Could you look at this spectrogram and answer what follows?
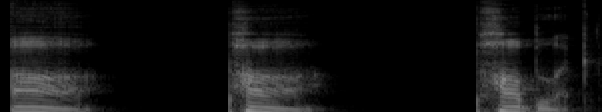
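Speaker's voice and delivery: Uh, Pu, Public built up with pauses; unrounded "uh" in Public, falling; uh vowel drill. Shown as a demonstration. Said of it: "the U makes an uh sound".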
